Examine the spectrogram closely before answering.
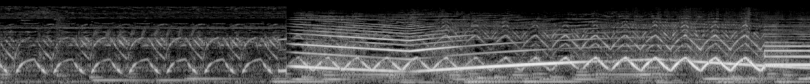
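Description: Electronic siren of a toy ambulance, a quick repeating rising whoop about three times a second. About three seconds in it gives way to louder real ambulance sirens: one slow wail rising and falling with a fast warbling siren over it, two sirens at once.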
